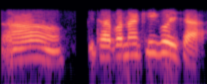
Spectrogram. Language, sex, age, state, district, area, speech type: Assamese, female, 60+, Assam, Dhemaji, rural, conversation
